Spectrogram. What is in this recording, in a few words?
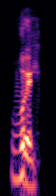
"whirr", Indian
